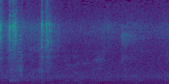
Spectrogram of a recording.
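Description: Two brief scratches of a pointed tool marking the surface of a clay tube, one near the start and one about half a second in, over faint room hiss.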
